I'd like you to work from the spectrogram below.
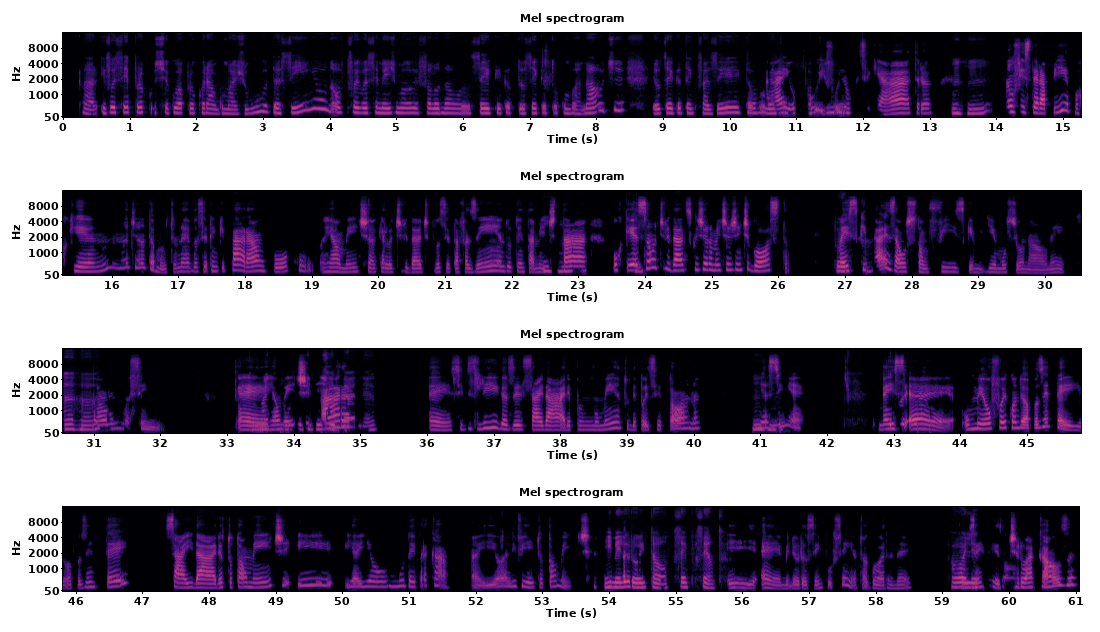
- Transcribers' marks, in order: other noise; tapping; chuckle
- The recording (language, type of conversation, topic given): Portuguese, podcast, O que você faz quando sente esgotamento profissional?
